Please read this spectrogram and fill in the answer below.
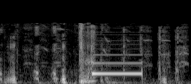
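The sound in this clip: An answering machine gives a single steady, mid-pitched beep lasting about half a second before a message is left. The beep sits between stretches of talk.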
